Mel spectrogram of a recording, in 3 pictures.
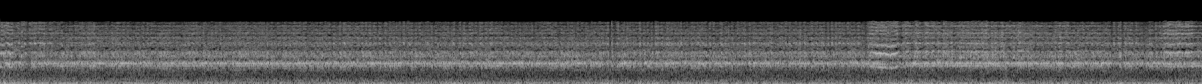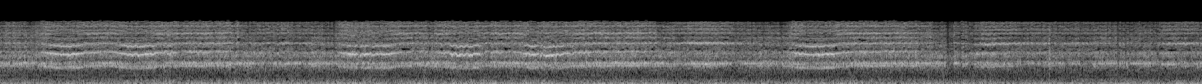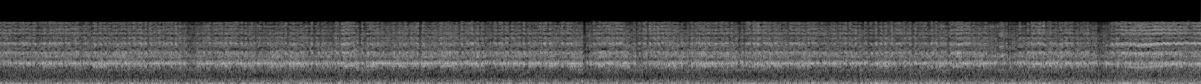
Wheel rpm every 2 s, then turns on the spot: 230, 230, 230, 230, 230, 230, 230, 230, 220, 230, 230, 230, 230, 230, 230, 240, 230, 230.
none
